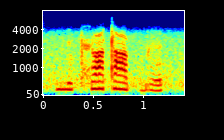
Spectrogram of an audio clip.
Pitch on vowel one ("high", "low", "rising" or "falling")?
low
